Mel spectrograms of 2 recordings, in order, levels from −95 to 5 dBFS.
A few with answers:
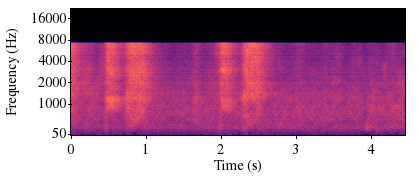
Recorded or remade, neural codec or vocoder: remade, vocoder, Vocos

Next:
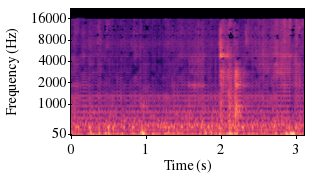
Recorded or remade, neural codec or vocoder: remade, vocoder, Vocos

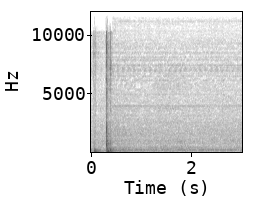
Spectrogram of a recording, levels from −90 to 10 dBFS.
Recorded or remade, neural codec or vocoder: remade, vocoder, Vocos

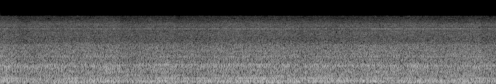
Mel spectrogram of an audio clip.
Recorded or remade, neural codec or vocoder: recorded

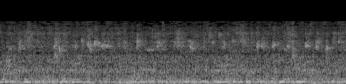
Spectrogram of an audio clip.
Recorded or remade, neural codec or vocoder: remade, vocoder, Vocos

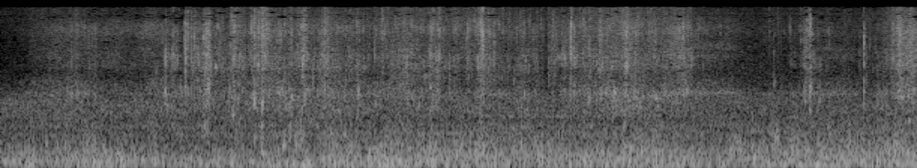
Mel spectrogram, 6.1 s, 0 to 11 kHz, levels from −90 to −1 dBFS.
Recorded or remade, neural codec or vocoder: recorded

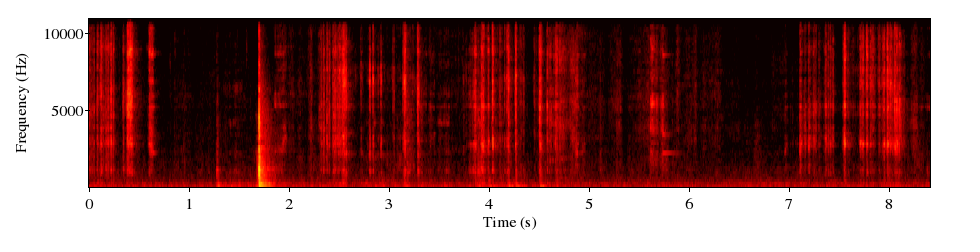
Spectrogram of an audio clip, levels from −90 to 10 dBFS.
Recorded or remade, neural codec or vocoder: recorded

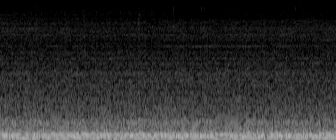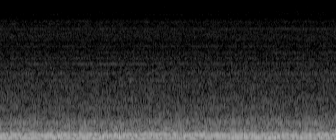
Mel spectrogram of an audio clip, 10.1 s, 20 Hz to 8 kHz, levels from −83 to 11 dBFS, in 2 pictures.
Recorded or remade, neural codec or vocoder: remade, vocoder, Vocos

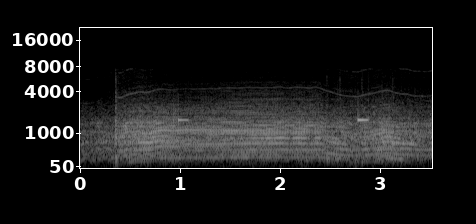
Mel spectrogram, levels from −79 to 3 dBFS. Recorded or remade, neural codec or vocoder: recorded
